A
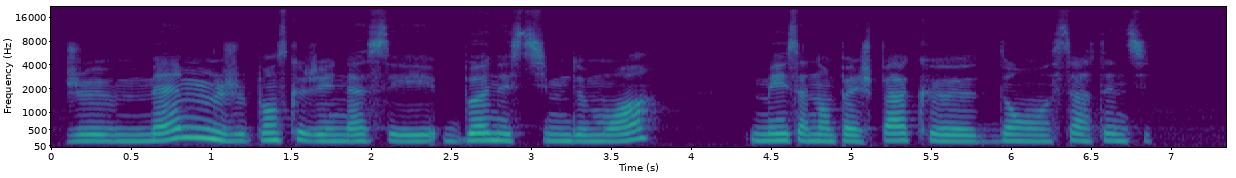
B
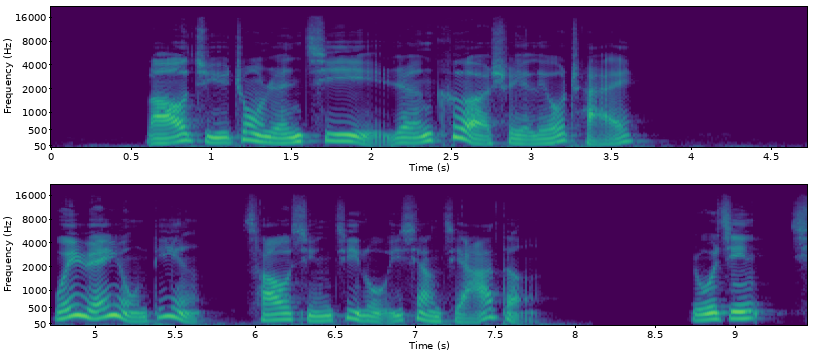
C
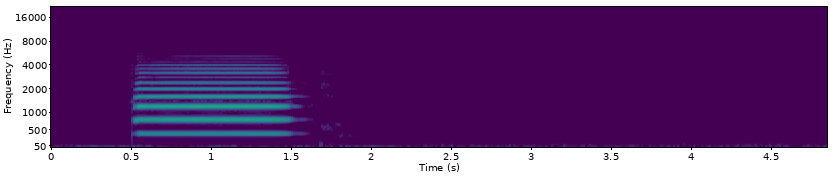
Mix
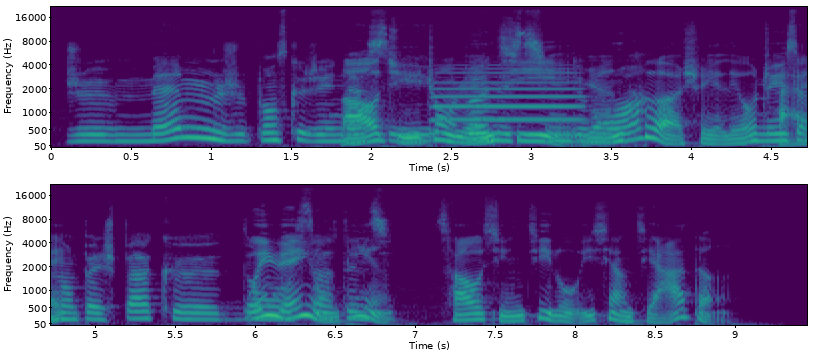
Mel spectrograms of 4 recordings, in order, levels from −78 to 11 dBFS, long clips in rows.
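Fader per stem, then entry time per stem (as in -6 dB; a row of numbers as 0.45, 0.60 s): -1.5, -8.5, -6.0 dB; 0.00, 1.20, 1.85 s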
